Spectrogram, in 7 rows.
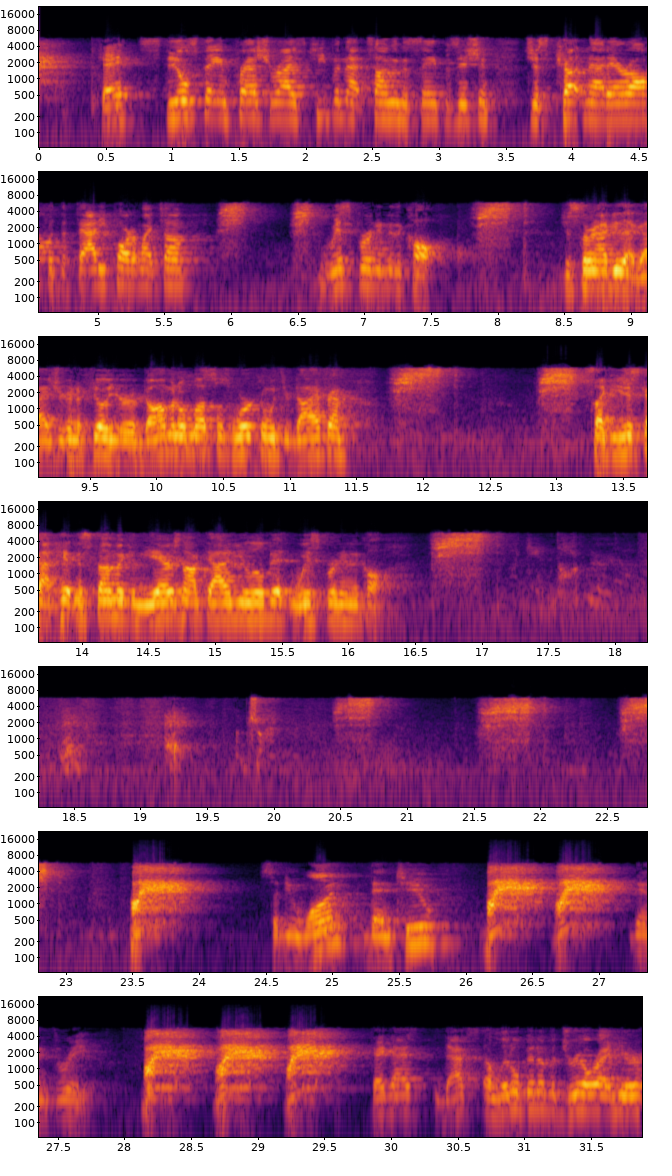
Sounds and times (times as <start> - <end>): Quack: 0.0 - 0.3, 23.5 - 24.1, 26.2 - 27.2, 28.2 - 29.8
Speech: 0.4 - 5.7, 6.7 - 7.6, 8.5 - 11.5, 13.2 - 16.3, 27.2 - 27.8, 29.9 - 31.8.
